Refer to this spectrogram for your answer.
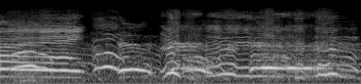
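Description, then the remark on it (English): Several high, shrill voices of bathers on a beach scream in panic at once as a bather covered by a swarm of minnows is pulled into the sea, loud, with overlapping wails rising and falling continuously and no spoken words. “Screams of panic are heard as both blanket and bather are pulled into the sea.”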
